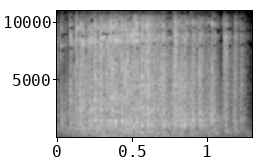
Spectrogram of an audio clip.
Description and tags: YVONNE Dominoes
The sound of dominoes falling.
